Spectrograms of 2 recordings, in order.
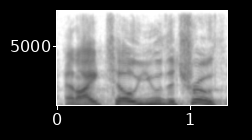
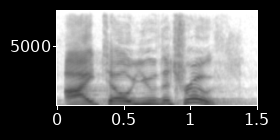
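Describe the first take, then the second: First: Said in the usual way. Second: "I tell you the truth" slowly, each word weighted; emphatic. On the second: Shown as a demonstration. Preacher showing Jesus's emphasis on "I tell you the truth", slow and emphatic. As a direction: lean firmly on "I tell you the truth", drawing it out. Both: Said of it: "Notice his emphasis".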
